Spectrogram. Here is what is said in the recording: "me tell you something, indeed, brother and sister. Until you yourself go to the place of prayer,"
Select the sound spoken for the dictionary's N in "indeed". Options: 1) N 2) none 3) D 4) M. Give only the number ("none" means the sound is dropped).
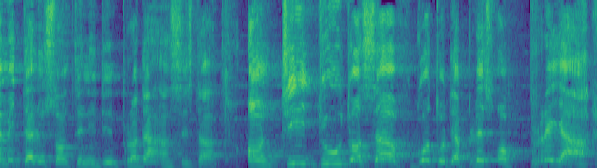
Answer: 2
